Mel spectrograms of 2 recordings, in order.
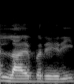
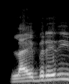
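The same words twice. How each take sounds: First: लाइब्रेरी as lai-BRAY-ree; long BRAY in लाइब्रेरी; wrong pronunciation. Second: लाइब्रेरी as LAI-bruh-ree; reduced middle vowel in लाइब्रेरी; correct pronunciation. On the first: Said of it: "नहीं कहना करना". (लाइब्रेरी ग़लत, लाइ-ब्रे-री) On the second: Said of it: "आपने कहना करना है". (लाइब्रेरी सही, लाइ-ब्र-री) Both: Shown as a demonstration.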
